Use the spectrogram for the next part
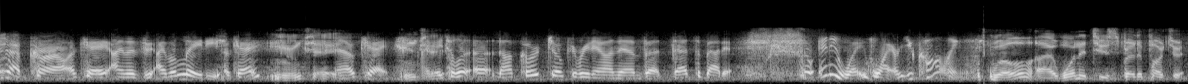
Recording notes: RBCP's Personal Prank Phone Calls Collection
